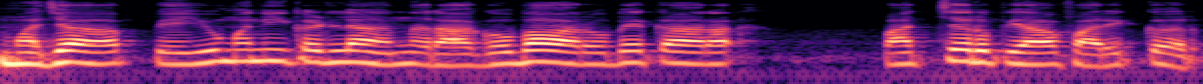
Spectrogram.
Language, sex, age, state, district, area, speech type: Goan Konkani, male, 45-60, Goa, Canacona, rural, read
